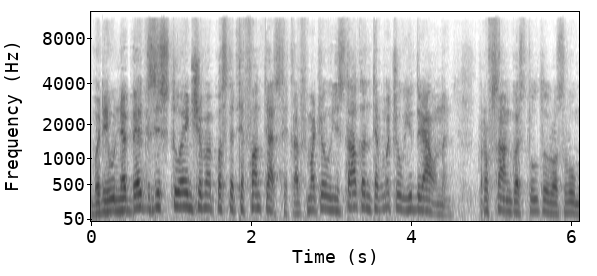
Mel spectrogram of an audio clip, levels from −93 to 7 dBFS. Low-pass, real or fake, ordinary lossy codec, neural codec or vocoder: 10.8 kHz; fake; AAC, 32 kbps; codec, 16 kHz in and 24 kHz out, 0.6 kbps, FocalCodec, streaming, 4096 codes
